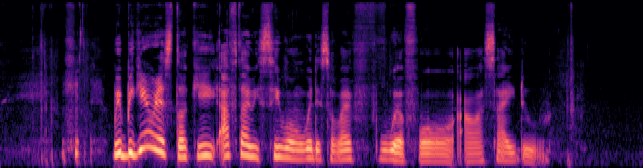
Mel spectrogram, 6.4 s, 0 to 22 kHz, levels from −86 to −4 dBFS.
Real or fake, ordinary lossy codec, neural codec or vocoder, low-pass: real; none; none; none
